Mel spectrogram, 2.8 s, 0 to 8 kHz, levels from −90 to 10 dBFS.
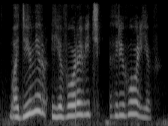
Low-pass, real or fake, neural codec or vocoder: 7.2 kHz; fake; codec, 16 kHz in and 24 kHz out, 0.6 kbps, FocalCodec, streaming, 2048 codes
